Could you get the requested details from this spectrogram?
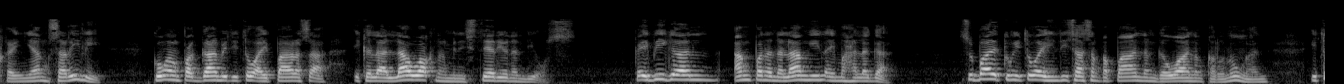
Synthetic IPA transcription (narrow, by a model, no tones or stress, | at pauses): kɐjɲaŋsɐɾiːlɪ | kʊŋɐŋpɐɡːaːmɪt̪nɪt̪o̞ʔɐjpaːɾɐsɐ | ʔɪkɐlaːlaːwɐk̚nɐŋmɪnɪst̪ɛɾjo̞nɐŋd̪jo̞̰s | kɐʔɪbiːɡɐnʔɐŋpɐnɐnɐlaːŋɪnɐjmɐɦɐlɐɡa̰ | sobaːlɪt̪̚kʊŋɪt̪o̞ɐjhɪnd̪isaːsɐŋkɐpanːɐŋɡɐwanɐŋkɐɾʊnuŋɐn | ʔɪt̪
